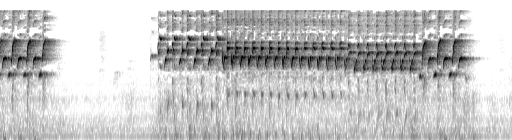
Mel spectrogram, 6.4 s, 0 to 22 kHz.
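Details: Night recording from 22 March 2020 of a goldfinch hybrid in classic song: a brief twittering phrase, a one-second silence, then a four-second burst of fast chattering trills with changing notes.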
